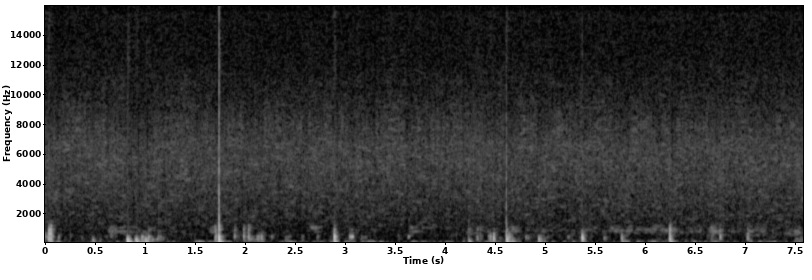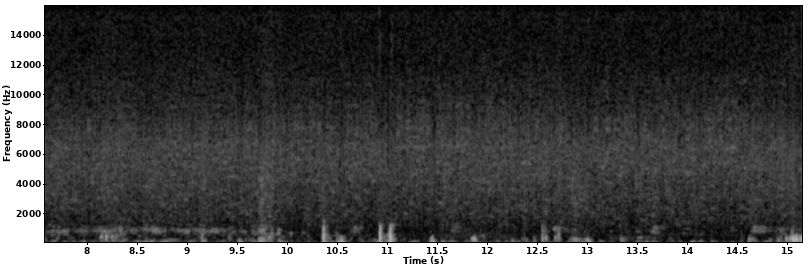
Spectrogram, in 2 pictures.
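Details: Fit adult male: scattered soft gurgles and low rumbles from the belly over a quiet background; ordinary stomach rumbling (borborygmi).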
